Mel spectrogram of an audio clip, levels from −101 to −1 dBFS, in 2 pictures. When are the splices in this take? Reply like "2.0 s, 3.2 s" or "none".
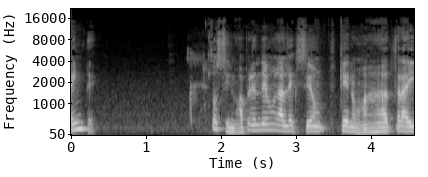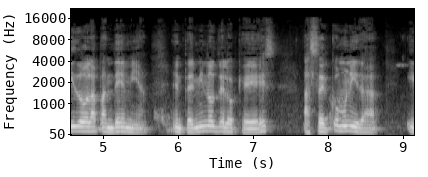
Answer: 1.9 s, 3.5 s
